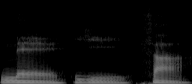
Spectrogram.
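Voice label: "neyitha", concatenated syllables; Affixing experiment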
